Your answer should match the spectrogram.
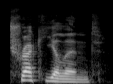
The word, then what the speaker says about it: truculent: And it's pronounced truculent, according to the dictionary at least.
